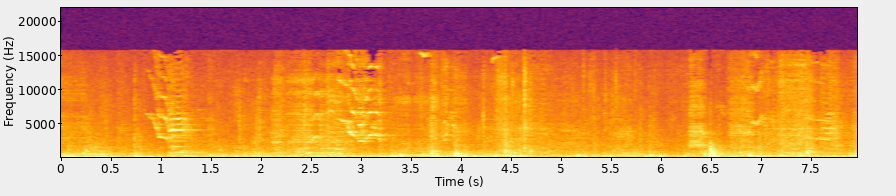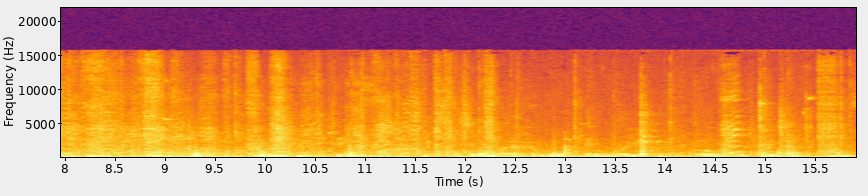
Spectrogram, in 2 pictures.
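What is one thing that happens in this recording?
Footsteps shuffle and knock on a wooden stage.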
